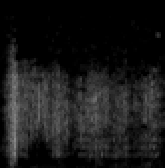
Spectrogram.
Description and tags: Monster eating flesh.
